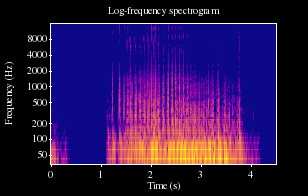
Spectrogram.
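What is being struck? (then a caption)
Plastic studded baseplate. Long nails rapidly tap and scratch across a large, flat plastic Lego-style studded baseplate. A brief faint scratch is followed by a short silence, then about three seconds of quick, dense clicking and rasping that swells slightly before fading out. The overall sound is quiet and close, with most of its energy low in pitch.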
